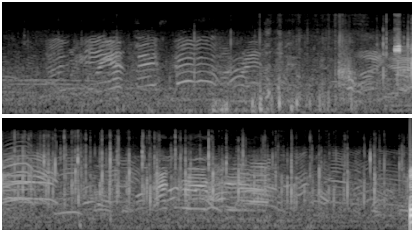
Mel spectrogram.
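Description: Distant shouting and calling of players and spectators across an open soccer field. It gets louder and busier about halfway through.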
